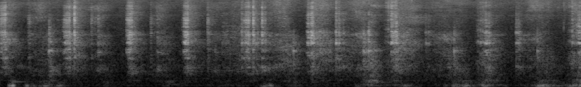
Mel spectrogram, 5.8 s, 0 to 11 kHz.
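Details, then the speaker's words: English wheel shaping front fender panel for 1940 Ford Coupe inspired build: rhythmic rasping swishes about every half second; ribs left by the high crown anvil, to be worked out later. "you can hear those ribs from the high crown anvil, but we'll work that out and you won't see or feel them after we're done."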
